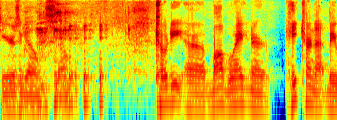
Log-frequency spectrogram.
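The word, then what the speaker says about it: Wegner: It's spelled Weg, but he said it Wagner.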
